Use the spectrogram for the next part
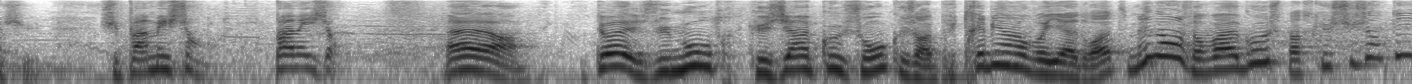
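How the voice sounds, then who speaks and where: A young man chats through his match in a high, animated voice that leaps up and down in pitch. He teases and trash-talks his opponent playfully and laughs often. Faint music plays under him. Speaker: gaming channel host. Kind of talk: casual gameplay commentary.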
